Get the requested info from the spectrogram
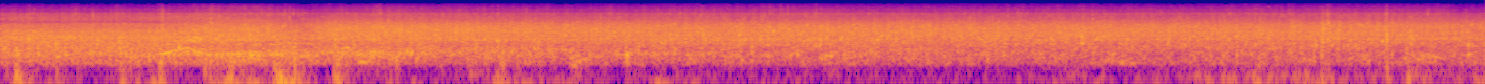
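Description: Muddy water running steadily across a dirt track, pouring out through a breach in a channel bank.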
